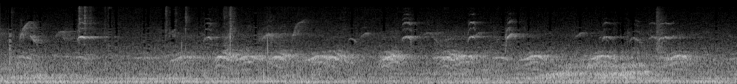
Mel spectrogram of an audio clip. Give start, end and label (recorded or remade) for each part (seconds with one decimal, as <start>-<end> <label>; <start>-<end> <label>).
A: 0.0-0.9 recorded; 0.9-2.0 remade; 2.0-2.6 recorded; 2.6-4.0 remade; 4.0-7.4 recorded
